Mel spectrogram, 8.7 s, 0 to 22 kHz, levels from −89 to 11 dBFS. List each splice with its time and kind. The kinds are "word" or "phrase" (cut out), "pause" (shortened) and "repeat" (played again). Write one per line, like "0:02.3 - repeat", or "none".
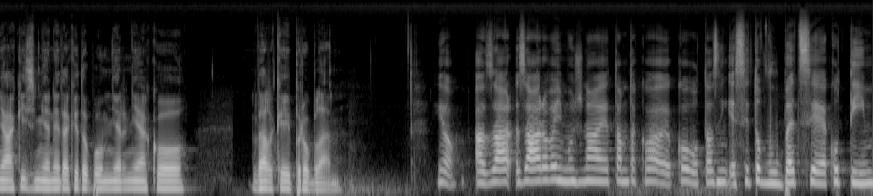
0:02.3 - pause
